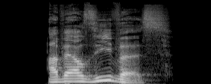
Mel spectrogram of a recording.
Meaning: strong/mixed nominative/accusative neuter singular of aversiv
- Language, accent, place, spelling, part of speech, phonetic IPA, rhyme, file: German, Germany, Berlin, aversives, adjective, [avɛʁˈsiːvəs], -iːvəs, De-aversives.ogg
